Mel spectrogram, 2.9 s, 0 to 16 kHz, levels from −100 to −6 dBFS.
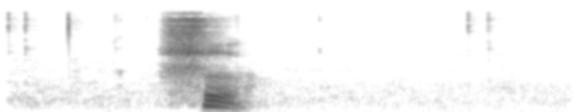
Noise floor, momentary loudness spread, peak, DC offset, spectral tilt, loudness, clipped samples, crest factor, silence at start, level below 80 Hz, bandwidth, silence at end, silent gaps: -87 dBFS; 22 LU; -22 dBFS; under 0.1%; -2.5 dB/octave; -38 LUFS; under 0.1%; 24 dB; 0.8 s; -90 dBFS; 11.5 kHz; 1.65 s; none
